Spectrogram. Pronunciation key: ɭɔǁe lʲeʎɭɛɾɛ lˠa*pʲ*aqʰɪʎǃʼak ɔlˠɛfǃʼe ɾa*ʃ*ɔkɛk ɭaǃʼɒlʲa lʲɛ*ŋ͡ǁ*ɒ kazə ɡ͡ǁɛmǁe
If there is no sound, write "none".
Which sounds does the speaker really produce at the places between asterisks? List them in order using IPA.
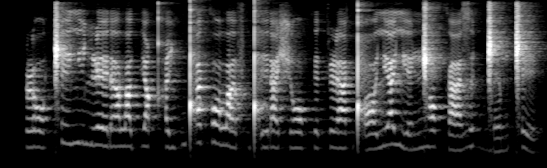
pʲ, ʃ, ŋ͡ǁ

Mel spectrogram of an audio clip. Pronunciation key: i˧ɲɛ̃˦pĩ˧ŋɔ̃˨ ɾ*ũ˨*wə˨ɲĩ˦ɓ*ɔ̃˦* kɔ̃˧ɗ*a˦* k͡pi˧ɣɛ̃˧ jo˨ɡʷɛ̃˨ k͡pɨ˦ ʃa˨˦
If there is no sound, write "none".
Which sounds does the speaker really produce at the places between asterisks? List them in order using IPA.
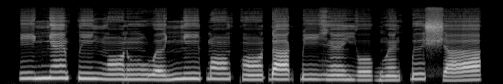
ũ˨, ɔ̃˦, a˦

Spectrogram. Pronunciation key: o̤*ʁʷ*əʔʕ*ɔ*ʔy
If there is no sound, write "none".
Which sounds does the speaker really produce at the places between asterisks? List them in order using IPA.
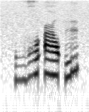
ʁʷ, ɔ

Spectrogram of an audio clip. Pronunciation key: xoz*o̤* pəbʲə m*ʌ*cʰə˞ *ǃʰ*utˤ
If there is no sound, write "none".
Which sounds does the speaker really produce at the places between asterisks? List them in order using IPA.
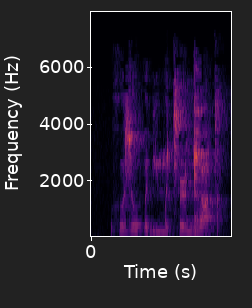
o, ʌ, ŋ͡ǃ

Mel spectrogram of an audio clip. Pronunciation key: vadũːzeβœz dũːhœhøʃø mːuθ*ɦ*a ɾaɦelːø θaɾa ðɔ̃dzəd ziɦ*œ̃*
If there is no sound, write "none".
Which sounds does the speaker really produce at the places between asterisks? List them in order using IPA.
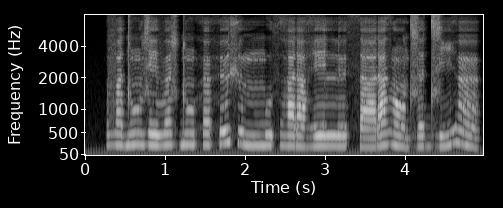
ɦ, œ̃

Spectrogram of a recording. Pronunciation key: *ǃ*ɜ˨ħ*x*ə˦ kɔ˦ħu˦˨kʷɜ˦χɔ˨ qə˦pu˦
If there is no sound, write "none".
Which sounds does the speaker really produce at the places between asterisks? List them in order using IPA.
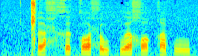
ǁ, x

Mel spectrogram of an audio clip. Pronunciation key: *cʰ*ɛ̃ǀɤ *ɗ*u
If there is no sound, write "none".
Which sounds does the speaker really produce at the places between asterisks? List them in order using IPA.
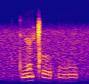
tʲ, ɓ

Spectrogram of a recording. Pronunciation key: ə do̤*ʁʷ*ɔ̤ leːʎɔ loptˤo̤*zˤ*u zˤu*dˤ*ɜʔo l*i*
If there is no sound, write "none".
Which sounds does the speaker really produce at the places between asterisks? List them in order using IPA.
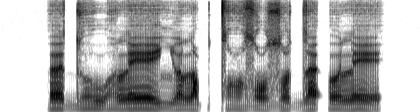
w, zˤ, d, e

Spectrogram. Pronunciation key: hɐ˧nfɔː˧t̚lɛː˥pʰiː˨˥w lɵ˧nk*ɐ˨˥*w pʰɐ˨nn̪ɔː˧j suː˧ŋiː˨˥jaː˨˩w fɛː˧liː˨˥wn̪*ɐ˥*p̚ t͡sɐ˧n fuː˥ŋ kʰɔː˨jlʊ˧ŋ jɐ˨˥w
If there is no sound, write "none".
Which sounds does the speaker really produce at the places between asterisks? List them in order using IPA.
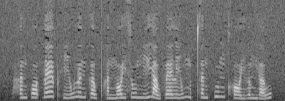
ɐ˨, ɐ˨˥

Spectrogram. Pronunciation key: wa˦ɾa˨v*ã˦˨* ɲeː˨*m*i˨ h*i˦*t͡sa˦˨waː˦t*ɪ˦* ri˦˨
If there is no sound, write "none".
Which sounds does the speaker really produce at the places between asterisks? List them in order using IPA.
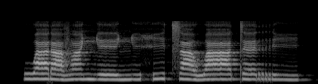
ã˦, ɲ, i˦, ɛ˦

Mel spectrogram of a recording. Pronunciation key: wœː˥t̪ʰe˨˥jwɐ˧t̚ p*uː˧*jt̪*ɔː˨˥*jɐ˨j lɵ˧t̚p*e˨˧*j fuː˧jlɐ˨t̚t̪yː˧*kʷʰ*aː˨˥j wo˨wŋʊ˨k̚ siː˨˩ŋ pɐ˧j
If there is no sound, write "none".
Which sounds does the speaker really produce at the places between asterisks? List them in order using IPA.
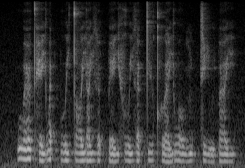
uː˨, ɔː˨˧, e˨˧, kʷʰ

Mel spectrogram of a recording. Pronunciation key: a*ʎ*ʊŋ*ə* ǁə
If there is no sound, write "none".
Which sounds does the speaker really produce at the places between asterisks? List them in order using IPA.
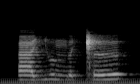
ʎ, ə

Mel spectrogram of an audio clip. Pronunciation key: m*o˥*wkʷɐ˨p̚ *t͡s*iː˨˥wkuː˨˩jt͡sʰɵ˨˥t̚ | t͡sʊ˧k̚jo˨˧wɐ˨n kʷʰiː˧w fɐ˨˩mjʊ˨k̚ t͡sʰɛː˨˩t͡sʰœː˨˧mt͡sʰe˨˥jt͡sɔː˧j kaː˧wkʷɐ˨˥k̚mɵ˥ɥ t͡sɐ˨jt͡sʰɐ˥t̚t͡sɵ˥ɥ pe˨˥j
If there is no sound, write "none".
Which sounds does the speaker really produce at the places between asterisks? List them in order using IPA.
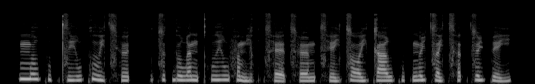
o˥, t͡s

